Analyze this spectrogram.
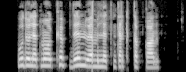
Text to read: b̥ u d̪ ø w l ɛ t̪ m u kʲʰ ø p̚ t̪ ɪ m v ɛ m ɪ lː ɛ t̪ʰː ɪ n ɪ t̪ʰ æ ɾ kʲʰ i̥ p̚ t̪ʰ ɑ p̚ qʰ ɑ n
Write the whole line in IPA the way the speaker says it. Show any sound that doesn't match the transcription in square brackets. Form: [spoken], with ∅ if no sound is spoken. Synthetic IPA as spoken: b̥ u d̪ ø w l ɛ t̪ m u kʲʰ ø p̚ [d̪] ɪ [n] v ɛ m ɪ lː ɛ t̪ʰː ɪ n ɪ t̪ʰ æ ɾ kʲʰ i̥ p̚ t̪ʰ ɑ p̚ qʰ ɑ n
